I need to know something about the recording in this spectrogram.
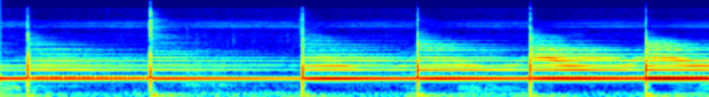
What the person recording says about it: ఈ రాయిని మరో చిన్నపాటి రాయితో తడిమితే సరిగమల స్వరాలు వినిపిస్తున్నాయి. నాలుగు దిక్కులు ఒక్కో తరంగం వినిపిస్తుంటుంది. చివరి భాగంలో మాత్రం గుడిలో గంట మోగే కంచు లాంటి శబ్దం వినిపిస్తుంది.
